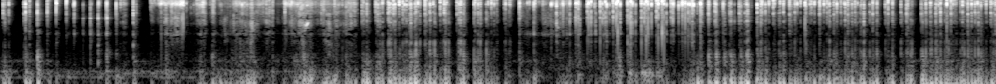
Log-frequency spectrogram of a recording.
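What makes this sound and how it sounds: A small, open, orange ceramic pumpkin-shaped candle holder filled with wax is tapped with long nails. The result is a rapid, dense run of short, dry clicks and taps with a scratchy, bright edge and a low thump underneath. The hits come in fast bursts and do not ring on.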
